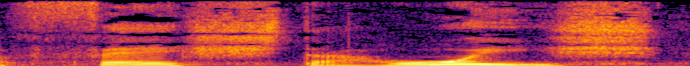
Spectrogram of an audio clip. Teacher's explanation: é o chiado do carioca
